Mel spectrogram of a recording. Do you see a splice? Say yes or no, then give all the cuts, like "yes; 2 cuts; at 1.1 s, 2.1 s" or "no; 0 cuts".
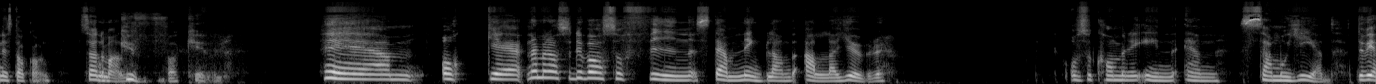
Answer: no; 0 cuts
